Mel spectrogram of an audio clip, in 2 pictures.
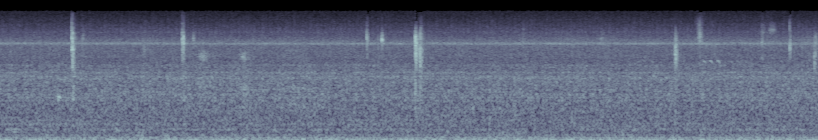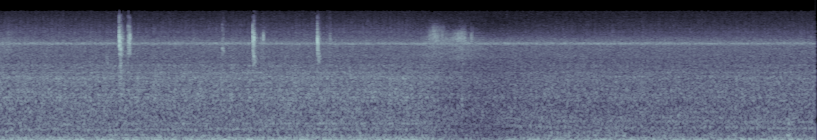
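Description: An armoured vehicle's engine idles with a steady low rumble.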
